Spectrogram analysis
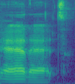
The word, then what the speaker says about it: AT-AT: Hoth, these giant AT-ATs and this big battle and stuff. Why aren't they AT-ATs?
